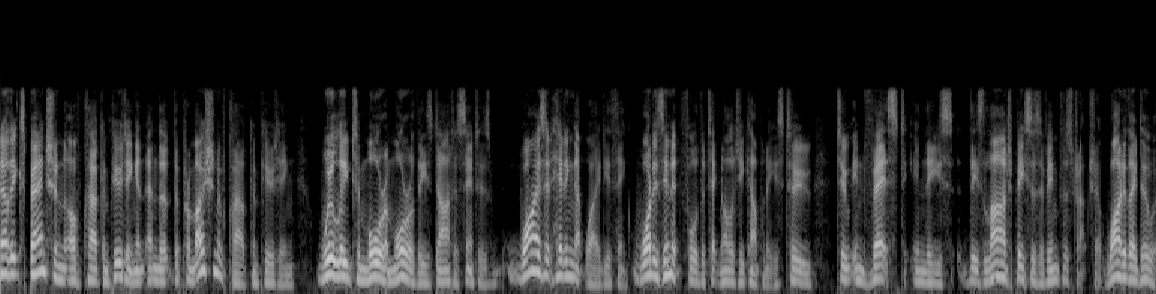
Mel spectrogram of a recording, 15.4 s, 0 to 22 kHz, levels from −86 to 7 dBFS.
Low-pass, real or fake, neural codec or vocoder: 7.2 kHz; fake; vocoder, 22.05 kHz, 80 mel bands, WaveNeXt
